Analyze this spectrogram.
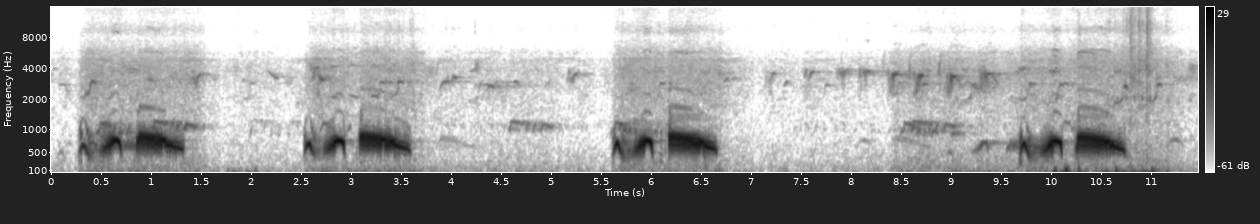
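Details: Spotted dove cooing used as a decoy to lure wild doves: four phrases of paired short coos leading into a longer descending coo, spaced about three seconds apart, with faint high chirps from other birds.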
